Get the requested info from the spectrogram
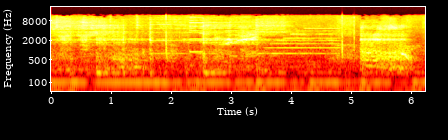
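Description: Music playing from a television in the room, with short held tones at several pitches and a brief rising glide; it gets louder near the end.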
